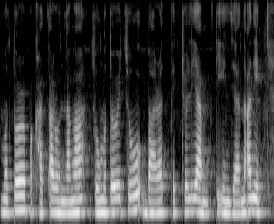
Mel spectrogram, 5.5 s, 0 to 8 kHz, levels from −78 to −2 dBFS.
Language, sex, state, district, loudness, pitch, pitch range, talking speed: Mizo, female, Mizoram, Aizawl, -16 LUFS, 170 Hz, 165-175 Hz, 185 wpm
